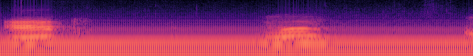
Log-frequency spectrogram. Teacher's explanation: तो हवा जो है नाक और मुंह दोनों से बाहर आएगी।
